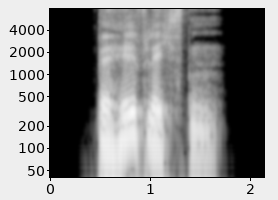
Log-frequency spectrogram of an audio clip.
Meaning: 1. superlative degree of behilflich 2. inflection of behilflich: strong genitive masculine/neuter singular superlative degree
- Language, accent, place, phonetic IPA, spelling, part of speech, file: German, Germany, Berlin, [bəˈhɪlflɪçstn̩], behilflichsten, adjective, De-behilflichsten.ogg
